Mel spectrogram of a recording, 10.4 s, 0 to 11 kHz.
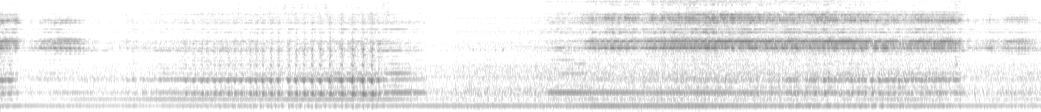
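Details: Genmitsu 3030 PROVer Max desktop CNC, stock air-cooled 300W spindle cutting aluminium in mini vise, progressive step-down: high steady spindle tone with rough pulsing buzz under load; spindle chatter as the underpowered spindle nears its limit, louder with larger chips.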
